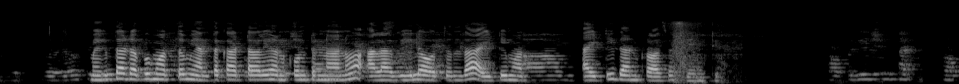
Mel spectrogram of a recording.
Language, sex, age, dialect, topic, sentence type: Telugu, female, 18-24, Utterandhra, banking, question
